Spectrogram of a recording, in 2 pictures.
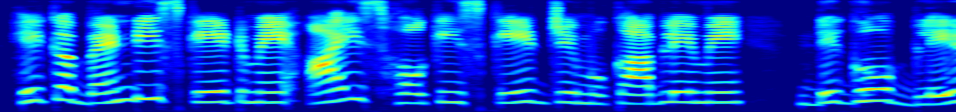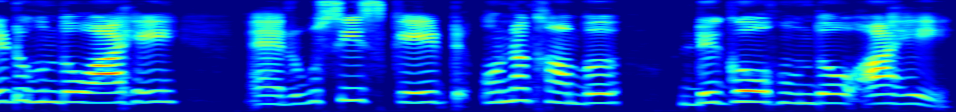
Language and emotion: Sindhi, neutral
